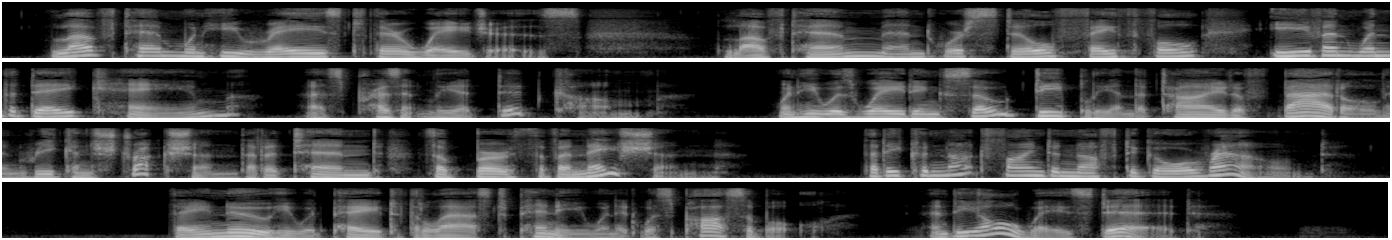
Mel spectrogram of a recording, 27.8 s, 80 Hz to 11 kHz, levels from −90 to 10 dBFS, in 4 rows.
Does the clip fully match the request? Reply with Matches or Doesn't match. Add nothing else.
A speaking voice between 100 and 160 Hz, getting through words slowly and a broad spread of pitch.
Doesn't match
